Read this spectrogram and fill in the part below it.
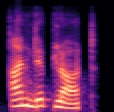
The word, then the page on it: underplot: Indian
